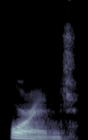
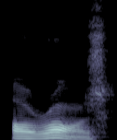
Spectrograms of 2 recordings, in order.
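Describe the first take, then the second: First: The name is pronounced the English way. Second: The name is pronounced the French way. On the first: "as English speakers tend to pronounce it" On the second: "the town's present-day name"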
